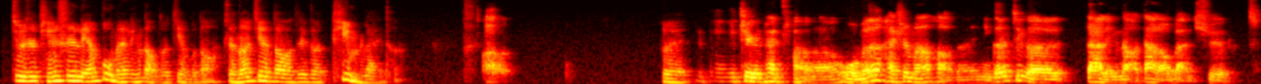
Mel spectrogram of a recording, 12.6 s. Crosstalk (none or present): none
